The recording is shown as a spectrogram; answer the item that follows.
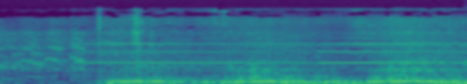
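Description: A vehicle's engine is cranked by the ignition key and catches about half a second in, then runs steadily at idle. A steady electronic tone from the dash sounds along with it.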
